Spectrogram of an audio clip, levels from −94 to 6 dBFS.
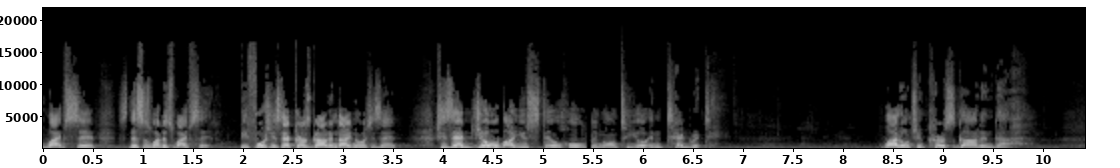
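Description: At 5.43 s, between "are you still" and "on to your integrity", a gap at a join of encoded pieces cuts the speech for 55 ms. Encoder delay and end padding were left in at the join. It sounds like a dropout; waveforms show a flat stretch with slightly smeared edges, spectrograms a narrow blank band.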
